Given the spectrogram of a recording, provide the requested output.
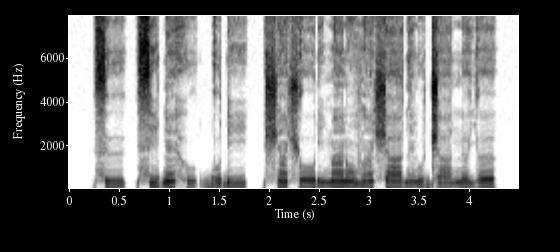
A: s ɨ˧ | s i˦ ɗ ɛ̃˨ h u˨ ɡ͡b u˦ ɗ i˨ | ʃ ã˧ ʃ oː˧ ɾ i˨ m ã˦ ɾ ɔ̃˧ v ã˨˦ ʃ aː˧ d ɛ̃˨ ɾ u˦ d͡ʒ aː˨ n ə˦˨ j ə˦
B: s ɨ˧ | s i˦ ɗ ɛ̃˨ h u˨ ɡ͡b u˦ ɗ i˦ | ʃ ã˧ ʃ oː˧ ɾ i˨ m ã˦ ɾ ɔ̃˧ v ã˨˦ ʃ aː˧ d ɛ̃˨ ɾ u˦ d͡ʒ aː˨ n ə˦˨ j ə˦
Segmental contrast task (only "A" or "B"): B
